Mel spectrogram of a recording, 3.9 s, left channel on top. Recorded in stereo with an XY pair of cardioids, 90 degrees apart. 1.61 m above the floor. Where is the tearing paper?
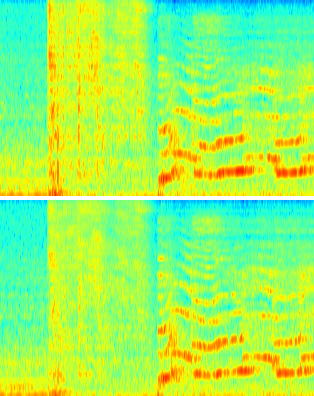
65° left, 1.5 m.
